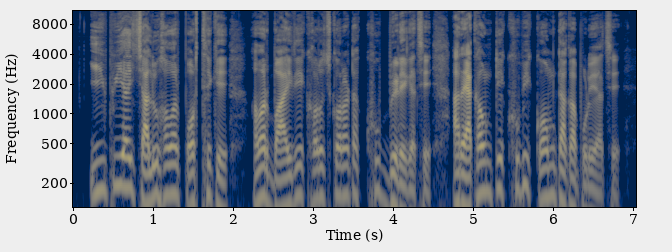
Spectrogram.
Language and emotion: Bengali, sad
